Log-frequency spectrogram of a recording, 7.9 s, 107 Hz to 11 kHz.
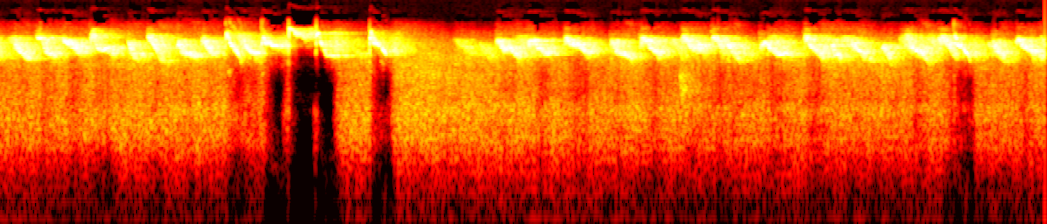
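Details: Oriental magpie-robin song during cold rainy weather on 13 June 2020, a sustained rapid series of whistled down-slurs with a short softer stretch partway through, then continuing steadily.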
